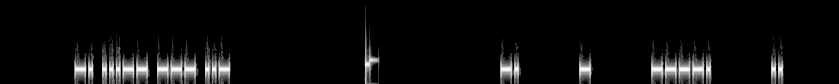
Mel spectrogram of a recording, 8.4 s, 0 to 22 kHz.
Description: Morse code, heard as a keyed tone, about 36 wpm, spaced as for 18 wpm, 700 Hz. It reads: N3OU NT9I
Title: USA Call Signs - 4 Characters - 6x Character Spacing - 35wpm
